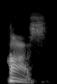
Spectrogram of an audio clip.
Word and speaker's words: Haase: Haas, H-A-A-S-E, which is pronounced like Hazy and a million different names in the state.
